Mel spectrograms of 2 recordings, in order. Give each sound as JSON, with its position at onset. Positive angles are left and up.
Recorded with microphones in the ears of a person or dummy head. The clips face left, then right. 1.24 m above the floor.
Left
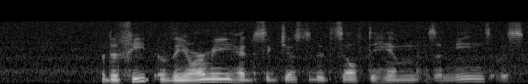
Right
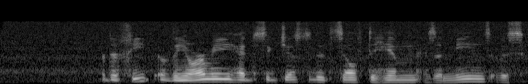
{"t": 1.0, "sound": "a man speaking", "side_deg": 40}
